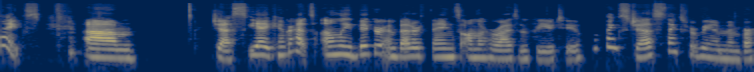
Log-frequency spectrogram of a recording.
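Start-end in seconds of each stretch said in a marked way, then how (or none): none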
